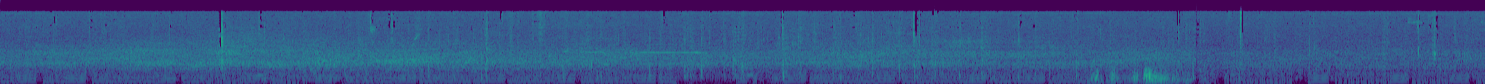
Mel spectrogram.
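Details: Tennessee Walking Horse in a natural rocking chair canter, soft rhythmic hoofbeats thudding under a steady broadband rush of movement noise, with a few sharper clicks and a brief louder knock near the end.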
